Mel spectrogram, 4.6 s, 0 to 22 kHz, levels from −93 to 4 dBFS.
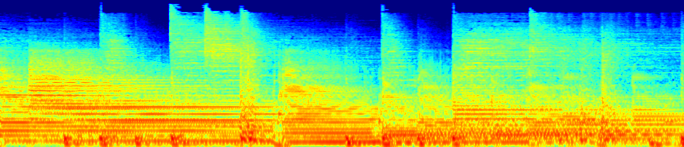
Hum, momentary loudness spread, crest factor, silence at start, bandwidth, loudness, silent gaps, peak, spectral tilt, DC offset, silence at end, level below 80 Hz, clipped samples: none; 3 LU; 10 dB; 0 s; 18.5 kHz; -11 LUFS; none; 0 dBFS; -5.5 dB/octave; under 0.1%; 0 s; -22 dBFS; under 0.1%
